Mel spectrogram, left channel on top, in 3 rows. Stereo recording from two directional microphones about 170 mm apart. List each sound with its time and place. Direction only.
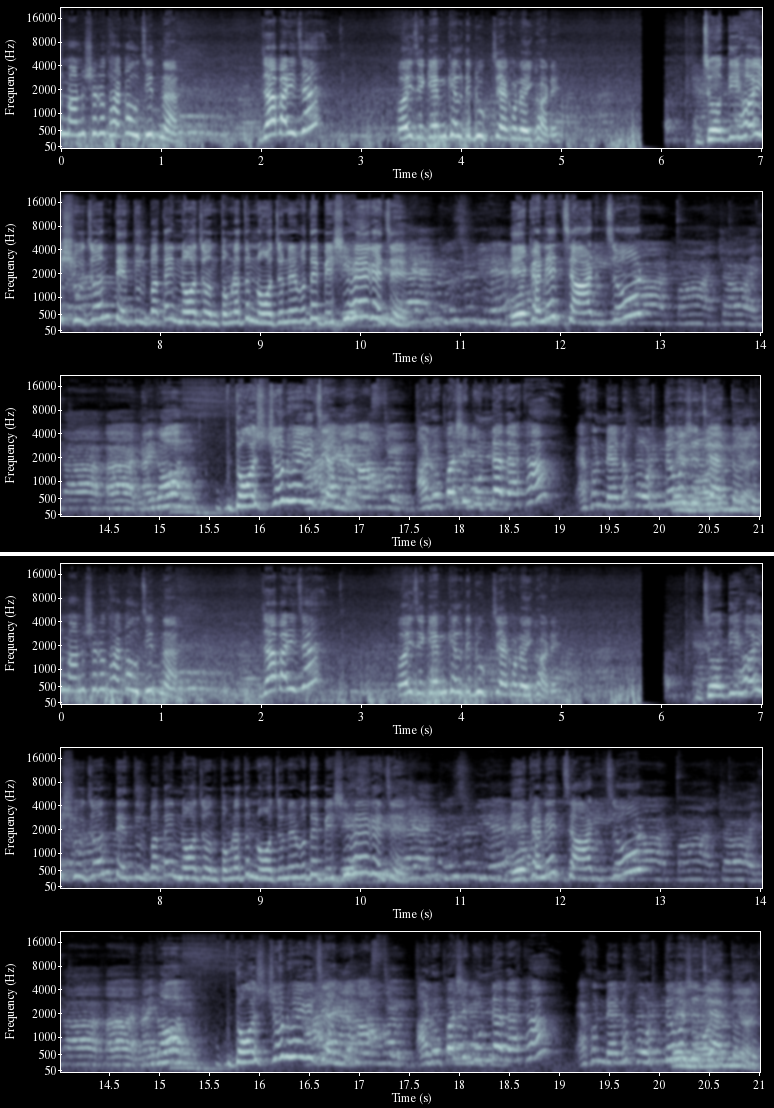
0.0 s a woman's voice: 20° left (ahead or behind)
6.4 s a woman's voice: centre (ahead or behind)
15.7 s a woman's voice: 10° right (ahead or behind)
